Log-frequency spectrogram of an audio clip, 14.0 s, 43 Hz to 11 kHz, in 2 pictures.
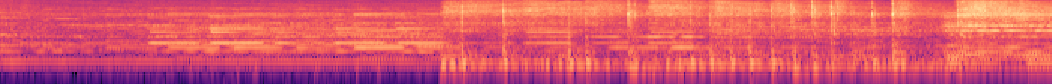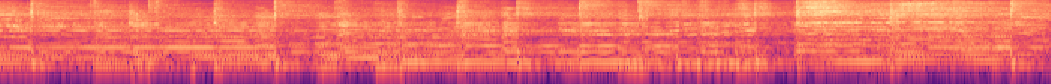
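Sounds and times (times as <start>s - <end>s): guitars: 0.0s - 14.0s
steady drum beat: 3.0s - 14.0s.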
